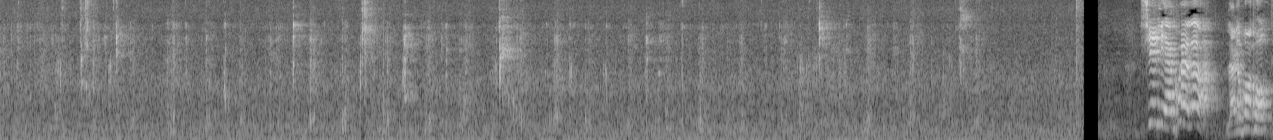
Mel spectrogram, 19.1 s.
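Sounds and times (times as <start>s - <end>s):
low hum: 0.0s - 17.0s
wet chewing smacks: 0.2s - 14.8s.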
